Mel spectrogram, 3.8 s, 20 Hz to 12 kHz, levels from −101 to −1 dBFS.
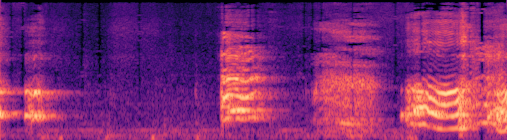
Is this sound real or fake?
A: real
